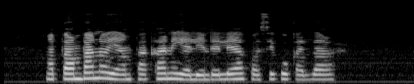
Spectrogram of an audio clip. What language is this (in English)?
Swahili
